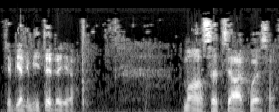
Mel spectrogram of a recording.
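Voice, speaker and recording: An actor playing a gruff, paternal, world-weary police commissioner in a French radio crime drama, muttering colloquially with dry irony. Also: male voice, extremely low pitch, moderate pace, slight background noise. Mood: ironic, probing. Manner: colloquial, muttering, dryly ironic.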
